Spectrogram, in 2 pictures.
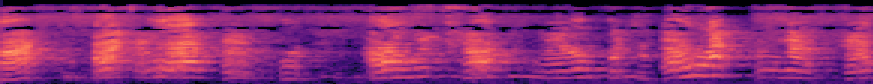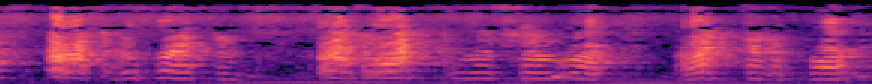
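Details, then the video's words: An excited pet umbrella cockatoo babbles its daily "story" in rapid, speech-like bursts of raspy syllables, rising and falling in pitch with brief pauses, over a faint low hum. "Umbrella cockatoo rant"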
